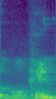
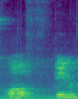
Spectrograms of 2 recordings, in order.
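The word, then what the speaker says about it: often: ही मतलब वे would not, would ऑफन पुट, ऑफ्टन का मतलब होता है यहाँ पे ऑफ्टन नहीं होता, उसको पढ़ते हैं ऑफन, ये साइलेंट अरेंजमेंट।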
